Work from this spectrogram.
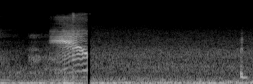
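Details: A stray kitten called Petit lets out one brief, high-pitched mew that wavers slightly, then quiet with a steady low rumble and a faint click near the end, while someone coaxes it to come quickly.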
